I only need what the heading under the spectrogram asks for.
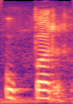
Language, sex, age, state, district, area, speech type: Punjabi, female, 30-45, Punjab, Pathankot, rural, read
